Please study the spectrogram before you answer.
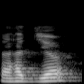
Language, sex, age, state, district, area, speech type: Odia, male, 18-30, Odisha, Jagatsinghpur, rural, read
